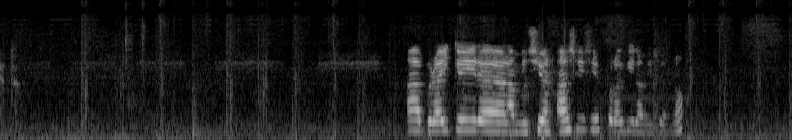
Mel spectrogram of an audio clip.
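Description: Footsteps crunch steadily over soft ground.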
